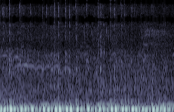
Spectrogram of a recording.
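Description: Tiller-steered outboard motor running steadily, a rapid low throb.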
